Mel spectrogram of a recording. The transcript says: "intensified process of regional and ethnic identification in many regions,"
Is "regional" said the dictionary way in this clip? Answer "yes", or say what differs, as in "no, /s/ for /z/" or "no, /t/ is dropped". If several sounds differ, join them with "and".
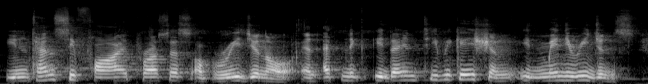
yes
